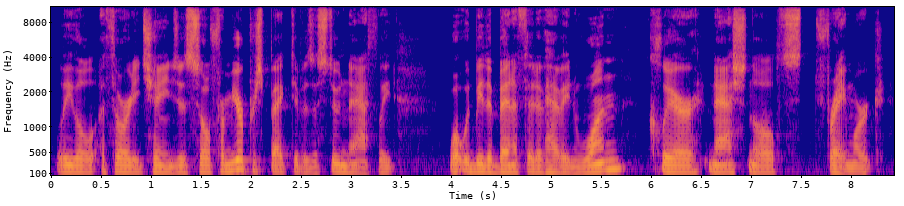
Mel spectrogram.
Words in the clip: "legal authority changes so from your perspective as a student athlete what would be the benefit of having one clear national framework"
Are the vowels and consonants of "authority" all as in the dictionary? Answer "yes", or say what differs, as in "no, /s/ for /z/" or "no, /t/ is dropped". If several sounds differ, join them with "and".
yes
